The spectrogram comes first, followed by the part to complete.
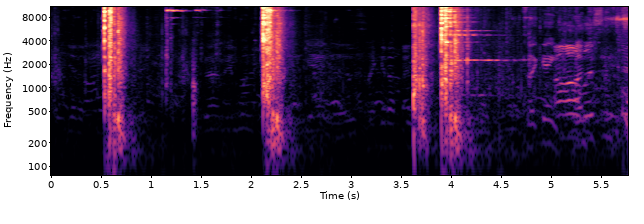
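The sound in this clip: Gunfire from a firearm being emptied: a few loud, sharp shots spaced apart, two close together near the end, with voices talking between them.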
